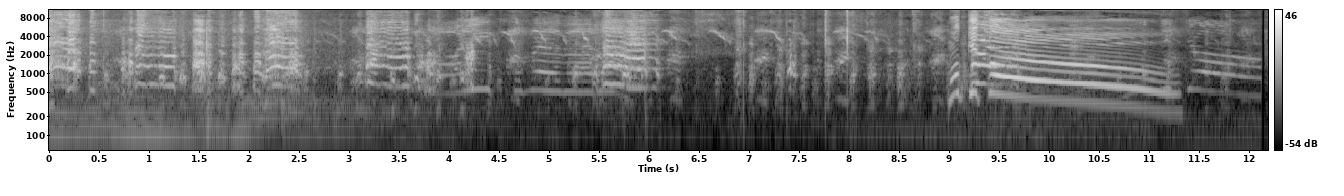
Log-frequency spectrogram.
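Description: Chickens cluck and squawk close by in uneven bursts, with a long drawn-out call near the end; a person speaks briefly in between.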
